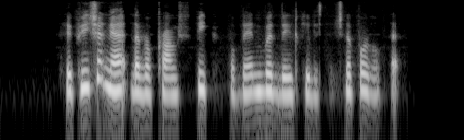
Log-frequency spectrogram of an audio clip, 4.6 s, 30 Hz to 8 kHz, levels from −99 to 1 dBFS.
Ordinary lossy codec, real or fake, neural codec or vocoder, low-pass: none; fake; codec, 16 kHz, 0.5 kbps, FunCodec, trained on LibriTTS, 25 frames a second; 7.2 kHz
